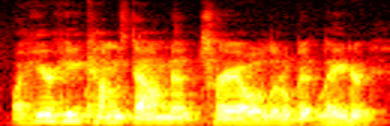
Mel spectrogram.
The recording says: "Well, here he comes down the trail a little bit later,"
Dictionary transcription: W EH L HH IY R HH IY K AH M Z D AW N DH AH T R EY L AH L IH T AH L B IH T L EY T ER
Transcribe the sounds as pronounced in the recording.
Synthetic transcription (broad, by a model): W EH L HH IY R IY K AH M Z D AW N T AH T R EY L AH L IH T L B IH T L EY T ER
